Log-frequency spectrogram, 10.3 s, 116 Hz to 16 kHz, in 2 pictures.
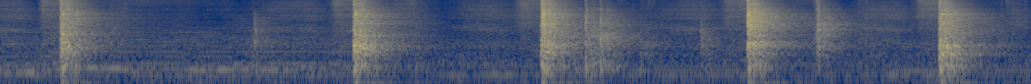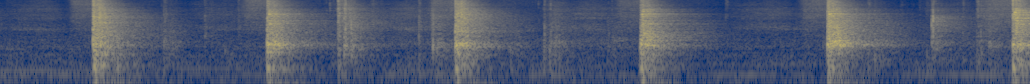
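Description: An axe chopping a 13-inch tulip poplar log in an underhand chop: ten sharp strikes, about one a second, each ringing briefly. The log is dry in the heartwood, so the axe stops short there and pounds rather than cuts.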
